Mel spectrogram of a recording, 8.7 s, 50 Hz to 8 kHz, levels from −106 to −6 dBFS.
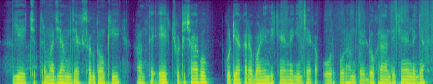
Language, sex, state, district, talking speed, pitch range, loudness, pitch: Hindi, male, Uttarakhand, Tehri Garhwal, 180 wpm, 105-115 Hz, -18 LUFS, 110 Hz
